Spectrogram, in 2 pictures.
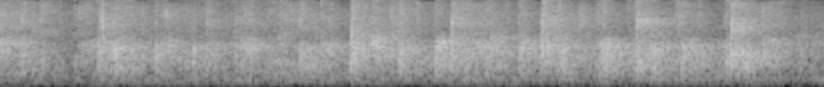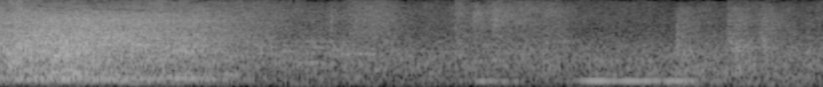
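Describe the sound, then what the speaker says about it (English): Audience applause for a mathematics professor at a university department event, dense and steady for about three seconds, then tapering into scattered claps and low room noise. "Please let's give him a round of applause."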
